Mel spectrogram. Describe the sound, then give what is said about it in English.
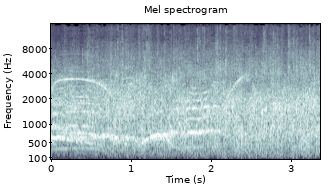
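Dense, steady applause from an audience at the Waiting Room Lounge in Omaha, Nebraska, loud and continuous throughout the short stretch. “you don't need to leave the applause sign on for so long.”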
